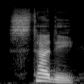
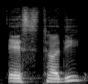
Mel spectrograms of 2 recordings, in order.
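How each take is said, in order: First: The word starts directly with the s sound. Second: The word starts with a vowel before s. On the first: The speaker calls it right. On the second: The speaker calls it wrong.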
